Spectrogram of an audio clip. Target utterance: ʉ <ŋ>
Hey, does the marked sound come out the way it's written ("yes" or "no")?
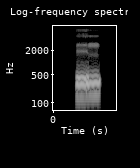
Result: no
